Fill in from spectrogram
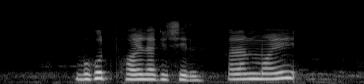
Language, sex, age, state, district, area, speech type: Assamese, female, 30-45, Assam, Kamrup Metropolitan, urban, spontaneous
